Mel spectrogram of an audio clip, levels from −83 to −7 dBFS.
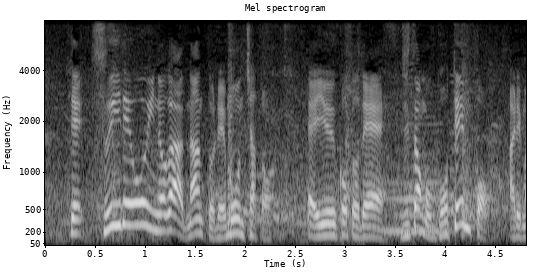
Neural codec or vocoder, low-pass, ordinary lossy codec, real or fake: none; none; none; real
